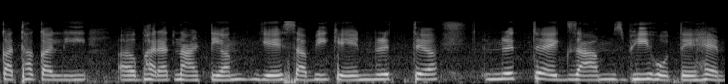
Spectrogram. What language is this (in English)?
Urdu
